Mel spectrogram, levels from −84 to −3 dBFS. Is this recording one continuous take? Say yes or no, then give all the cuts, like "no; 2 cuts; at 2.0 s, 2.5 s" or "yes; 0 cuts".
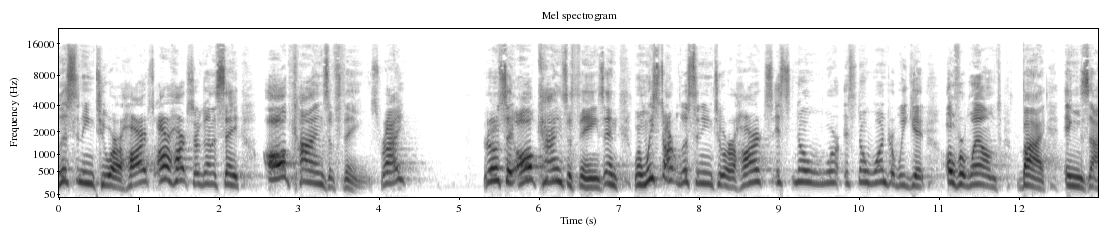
yes; 0 cuts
